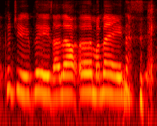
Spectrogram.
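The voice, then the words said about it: Failed French accent sounding Cockney. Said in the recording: “What are you, British? ... Cockney all of a sudden? ... I can't do French accent.”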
